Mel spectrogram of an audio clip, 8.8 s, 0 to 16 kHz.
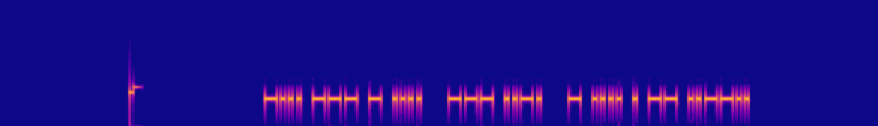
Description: Morse code, heard as a keyed tone, about 32 wpm, 700 Hz. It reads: BOTH OF THEM?
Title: Sentences from Top 1000 Words - Review Part 1 - 30wpm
